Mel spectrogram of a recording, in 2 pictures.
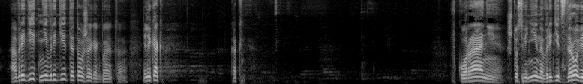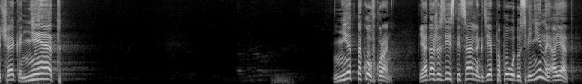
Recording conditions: live audience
